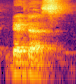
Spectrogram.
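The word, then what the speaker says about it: debtors: को हम क्या बोलेंगे, डेटर्स। ठीक है, डेटर्स भी बोल देते हैं, डेटर्स भी बोल देते हैं, वी को साइलेंट भी कर देते हैं, तो डेटर्स भी हो जाते हैं।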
